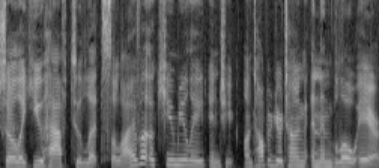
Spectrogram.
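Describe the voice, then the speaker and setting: A woman with an American accent speaks at a fairly quick pace, at a medium pitch with ordinary pitch variation and hardly any pauses. It is a normal speaking voice. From Brazil, with years in Japan and the US. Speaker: singer-songwriter. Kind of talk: interview.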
